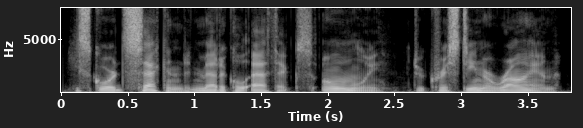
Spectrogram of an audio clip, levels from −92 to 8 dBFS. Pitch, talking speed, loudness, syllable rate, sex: 95 Hz, 155 wpm, -21 LUFS, 5.2 syllables/s, male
